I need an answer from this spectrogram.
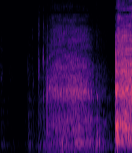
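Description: Throat clearing and coughing from a person with a cold: a rough, raspy clearing of the throat followed by a sharper, louder burst at the end.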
